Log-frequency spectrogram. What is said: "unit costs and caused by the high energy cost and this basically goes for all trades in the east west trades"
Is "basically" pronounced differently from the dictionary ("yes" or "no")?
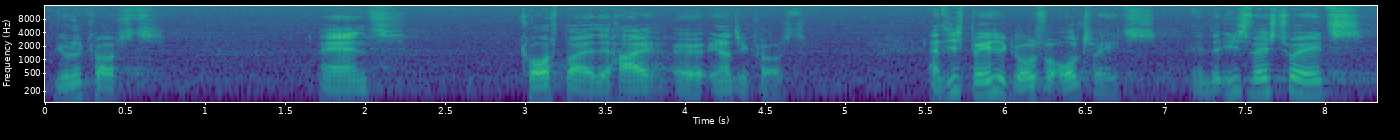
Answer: yes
